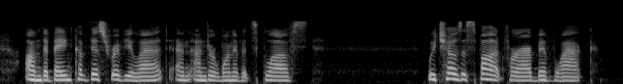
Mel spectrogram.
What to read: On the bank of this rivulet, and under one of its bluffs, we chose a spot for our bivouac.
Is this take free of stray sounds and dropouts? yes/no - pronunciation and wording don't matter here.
yes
